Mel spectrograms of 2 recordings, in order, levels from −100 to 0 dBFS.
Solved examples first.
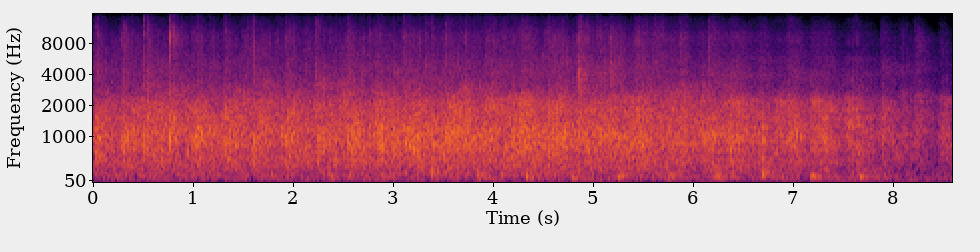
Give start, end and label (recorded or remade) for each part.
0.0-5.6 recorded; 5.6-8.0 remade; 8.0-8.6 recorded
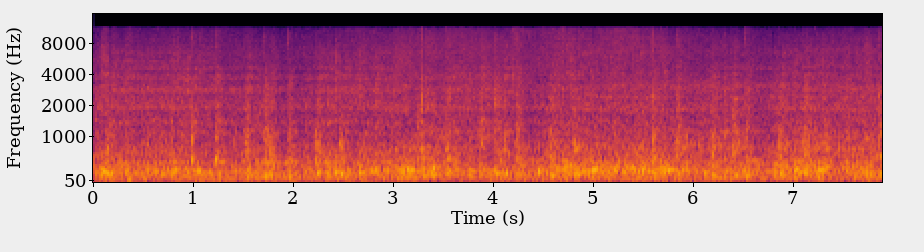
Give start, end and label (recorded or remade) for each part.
0.0-3.0 recorded; 3.0-4.1 remade; 4.1-7.9 recorded

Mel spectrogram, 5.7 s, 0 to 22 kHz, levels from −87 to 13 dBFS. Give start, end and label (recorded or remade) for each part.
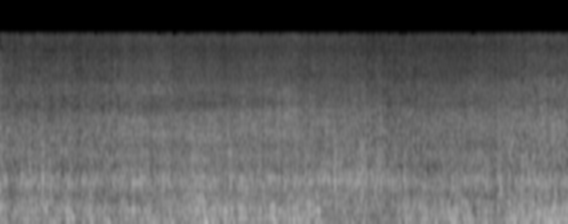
0.0-1.2 recorded; 1.2-3.5 remade; 3.5-4.3 recorded; 4.3-5.1 remade; 5.1-5.7 recorded

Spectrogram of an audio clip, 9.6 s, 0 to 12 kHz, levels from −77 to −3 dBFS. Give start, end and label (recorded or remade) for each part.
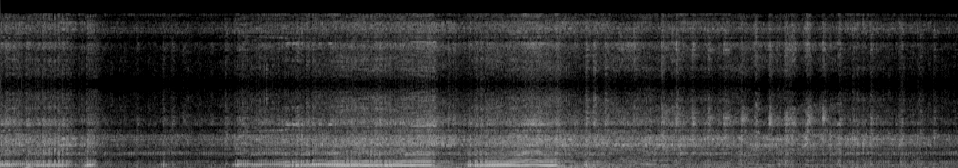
0.0-6.1 recorded; 6.1-6.8 remade; 6.8-7.3 recorded; 7.3-8.4 remade; 8.4-9.6 recorded

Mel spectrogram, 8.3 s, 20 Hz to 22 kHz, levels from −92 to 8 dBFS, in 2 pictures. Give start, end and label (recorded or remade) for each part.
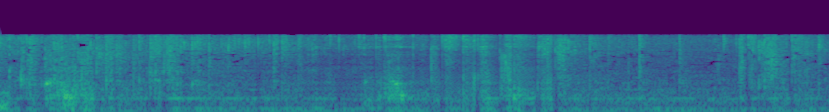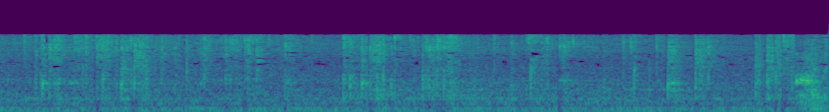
0.0-1.5 recorded; 1.5-2.8 remade; 2.8-8.3 recorded

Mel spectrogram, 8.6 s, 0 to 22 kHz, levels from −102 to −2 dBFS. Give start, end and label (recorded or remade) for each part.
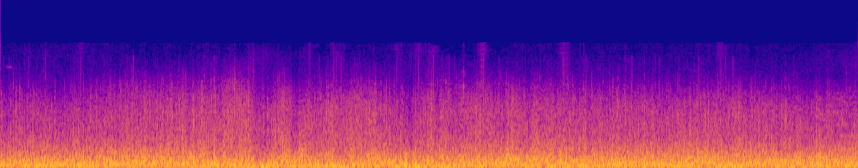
0.0-2.3 recorded; 2.3-3.1 remade; 3.1-8.0 recorded; 8.0-8.6 remade

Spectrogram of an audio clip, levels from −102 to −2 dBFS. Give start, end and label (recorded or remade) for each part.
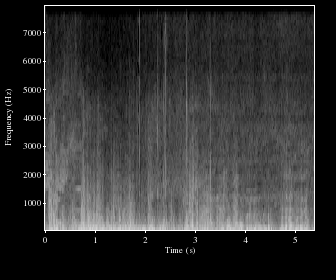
0.0-3.1 recorded; 3.1-5.4 remade

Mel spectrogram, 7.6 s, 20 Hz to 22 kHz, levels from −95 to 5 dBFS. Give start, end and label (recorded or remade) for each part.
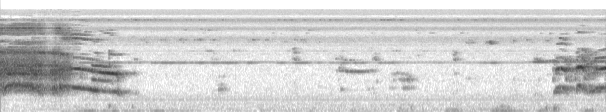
0.0-0.4 recorded; 0.4-1.0 remade; 1.0-7.6 recorded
